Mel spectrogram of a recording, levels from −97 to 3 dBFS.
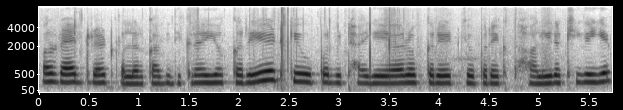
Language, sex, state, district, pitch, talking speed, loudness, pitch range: Hindi, female, Himachal Pradesh, Shimla, 230 Hz, 270 wpm, -16 LUFS, 220-245 Hz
